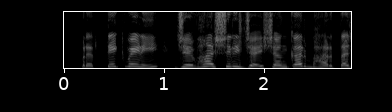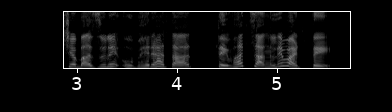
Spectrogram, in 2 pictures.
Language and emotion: Marathi, happy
